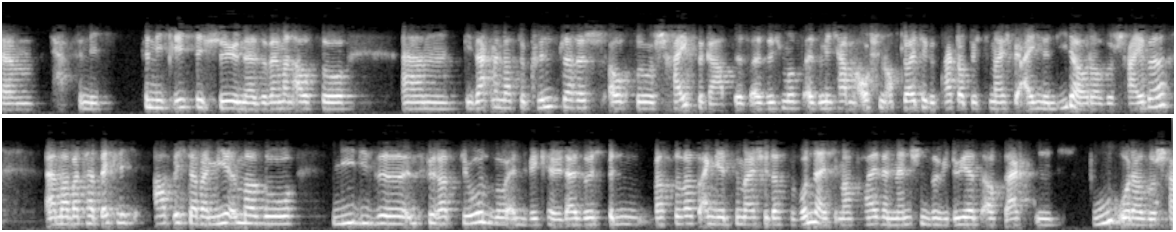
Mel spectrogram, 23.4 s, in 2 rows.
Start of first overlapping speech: none

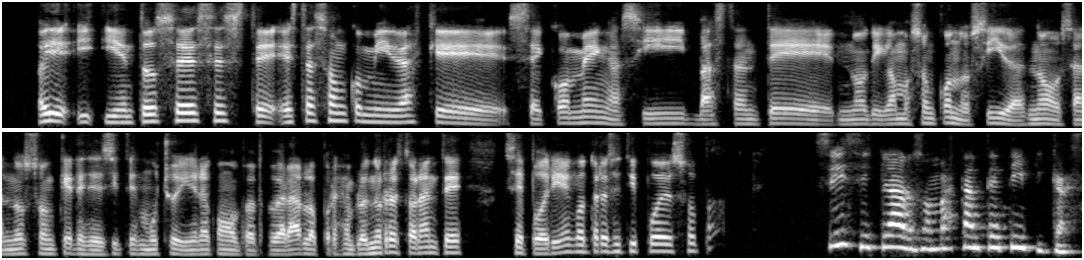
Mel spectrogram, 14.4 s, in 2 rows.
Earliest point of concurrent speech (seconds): none

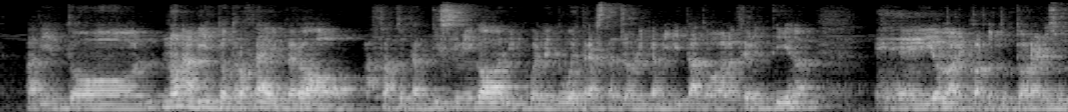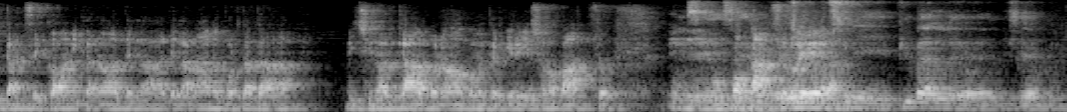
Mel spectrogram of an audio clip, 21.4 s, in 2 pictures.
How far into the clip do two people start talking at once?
17.5 s

